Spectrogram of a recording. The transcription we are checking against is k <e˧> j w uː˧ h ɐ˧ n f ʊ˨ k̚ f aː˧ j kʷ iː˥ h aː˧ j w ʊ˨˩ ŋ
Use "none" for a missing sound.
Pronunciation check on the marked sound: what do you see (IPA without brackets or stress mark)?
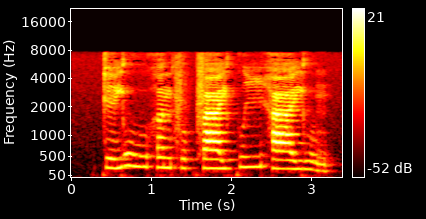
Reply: e˨˥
